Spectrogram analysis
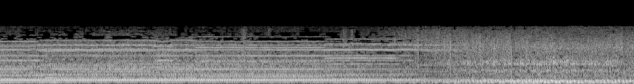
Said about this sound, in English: The car with Herbert and the girl is just pulling over to the curb, Dr. Dharma.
